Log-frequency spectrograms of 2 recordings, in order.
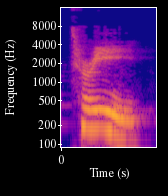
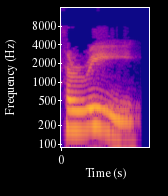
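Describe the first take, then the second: First: It begins with a t sound. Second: It begins with a th sound. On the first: The speaker calls it wrong. "It is never three. ... It is not t" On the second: The speaker calls it right. "It is th"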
